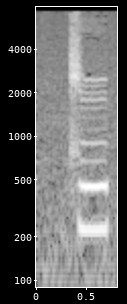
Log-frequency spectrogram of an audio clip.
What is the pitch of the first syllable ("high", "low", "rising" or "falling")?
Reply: high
